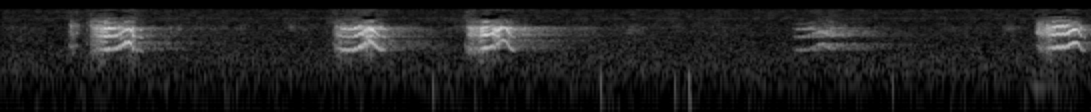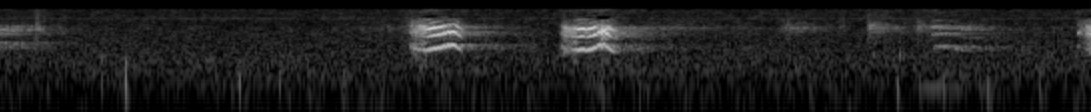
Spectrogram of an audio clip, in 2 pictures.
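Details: Cockatiel calling to encourage breeding: loud, clipped notes that rise and then fall, given singly or in pairs with pauses of about a second between them. The background is quiet.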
